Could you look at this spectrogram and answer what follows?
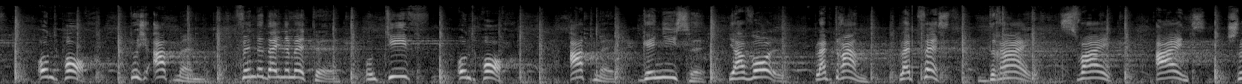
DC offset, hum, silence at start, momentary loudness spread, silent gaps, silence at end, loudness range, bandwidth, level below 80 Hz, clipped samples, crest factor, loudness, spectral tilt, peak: under 0.1%; none; 0 s; 11 LU; none; 0 s; 2 LU; 17 kHz; -50 dBFS; under 0.1%; 18 dB; -22 LUFS; -3 dB/octave; -6 dBFS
